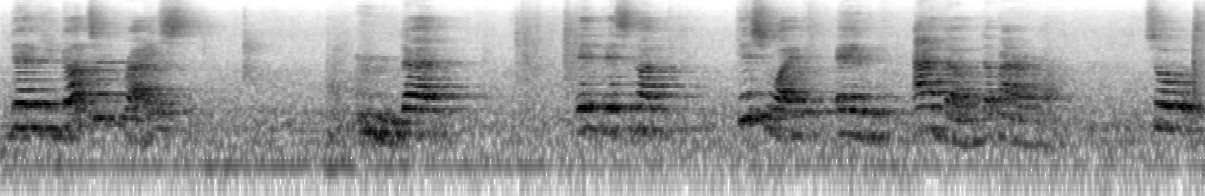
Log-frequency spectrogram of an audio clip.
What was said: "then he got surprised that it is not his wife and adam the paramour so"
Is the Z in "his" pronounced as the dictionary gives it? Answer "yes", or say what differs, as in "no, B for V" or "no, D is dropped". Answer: no, S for Z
